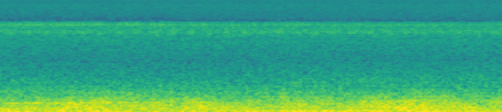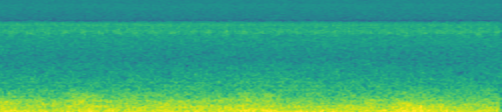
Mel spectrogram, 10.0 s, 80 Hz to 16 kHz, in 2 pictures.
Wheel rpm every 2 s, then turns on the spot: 0, 0, 0, 0, 0.
none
